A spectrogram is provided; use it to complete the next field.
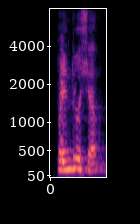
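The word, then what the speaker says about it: Brândușa: So Brindusa, sorry if I don't pronounce It's well your name. Brandusha Brindusha, that is from?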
